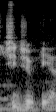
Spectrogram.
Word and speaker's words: Chijioke: People call me when they can't pronounce my name, but it's Chijioke as in Chijioke.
